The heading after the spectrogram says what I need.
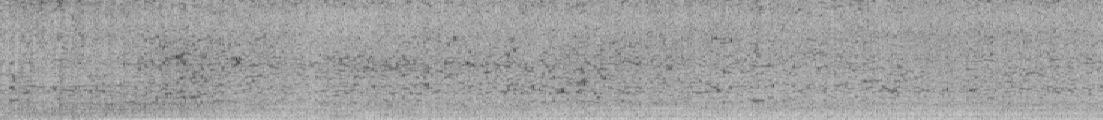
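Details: Pre-Nexus generator after no-start repair with batteries checked good, new terminals and starter, choke plate checked: steady even engine drone with no misses, knocks or hunting; running normally.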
